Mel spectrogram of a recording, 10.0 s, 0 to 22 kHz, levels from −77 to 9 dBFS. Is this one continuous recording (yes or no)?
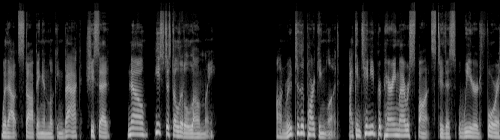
yes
